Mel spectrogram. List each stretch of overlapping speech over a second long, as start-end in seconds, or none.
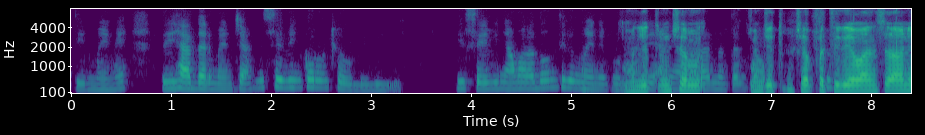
5.7-7.5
